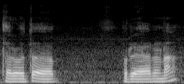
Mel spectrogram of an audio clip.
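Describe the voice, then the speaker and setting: A man's voice: medium pitch, takes it slowly, lo-fi sound, slight background noise. Telugu-accented man reviewing a show. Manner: animated retelling, mimicking contestants' lines. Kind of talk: casual episode review.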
